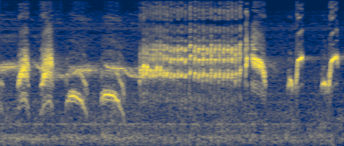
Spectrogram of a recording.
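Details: Chinese hwamei song mixing short arched whistles with a fast, rattling trill of evenly spaced notes, then brief rising whistled notes at the end.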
